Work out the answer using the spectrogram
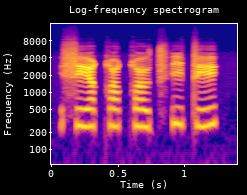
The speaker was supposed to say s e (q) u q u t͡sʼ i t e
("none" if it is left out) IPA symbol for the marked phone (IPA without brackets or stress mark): q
